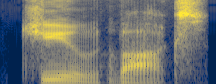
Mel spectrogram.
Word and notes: jukebox: American English

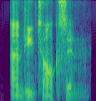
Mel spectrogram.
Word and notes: antitoxin: British English

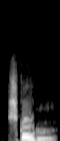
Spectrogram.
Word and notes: Scouter: American English

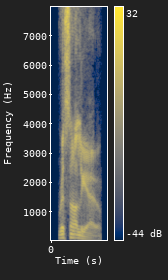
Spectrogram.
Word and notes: rosolio: British English

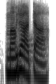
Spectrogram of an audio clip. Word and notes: Mahratta: Indian

